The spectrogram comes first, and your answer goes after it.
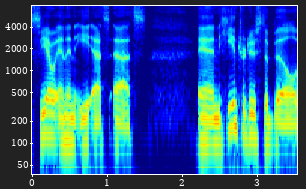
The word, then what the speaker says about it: Conness: And one of them was a senator in California named, I don't know if it's pronounced Conness or Conness. It's Conness.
